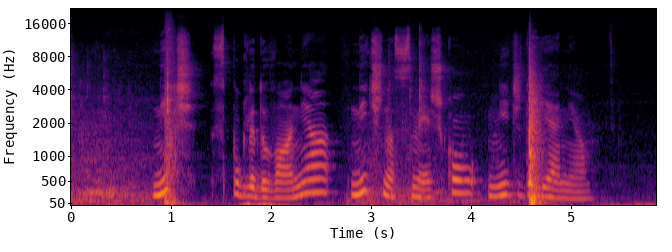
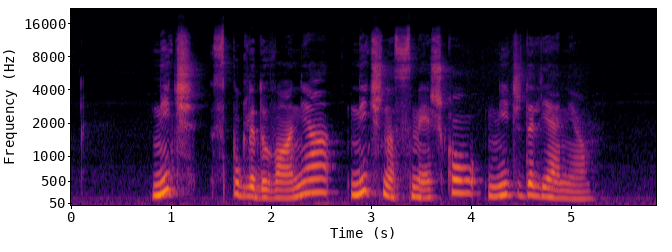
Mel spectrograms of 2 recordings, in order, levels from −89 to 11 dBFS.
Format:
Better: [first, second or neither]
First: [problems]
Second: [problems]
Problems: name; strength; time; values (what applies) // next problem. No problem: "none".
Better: second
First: background sound (Drawer open or close); 3 dB below the speech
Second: none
